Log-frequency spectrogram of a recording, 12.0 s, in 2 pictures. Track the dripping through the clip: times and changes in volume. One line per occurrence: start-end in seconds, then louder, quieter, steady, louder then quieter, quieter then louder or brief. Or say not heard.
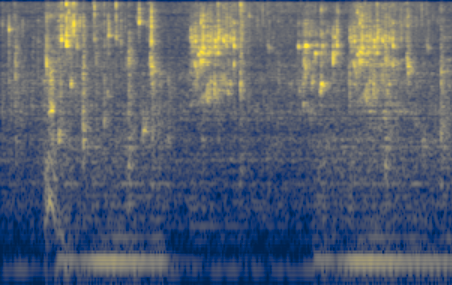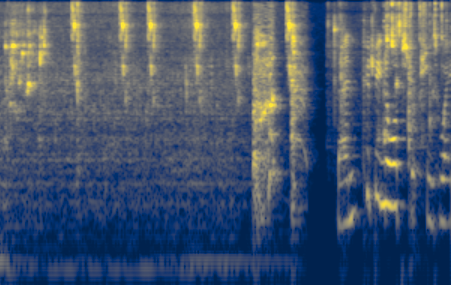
0.0-12.0 steady.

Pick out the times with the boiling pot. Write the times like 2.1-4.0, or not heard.
0.0-9.6.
